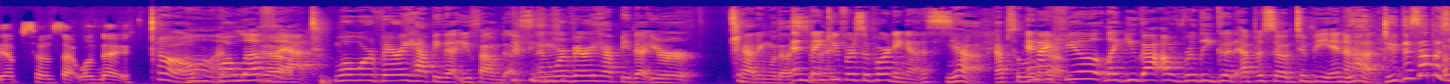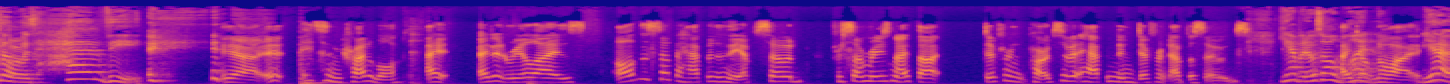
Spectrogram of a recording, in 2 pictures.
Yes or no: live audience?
no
